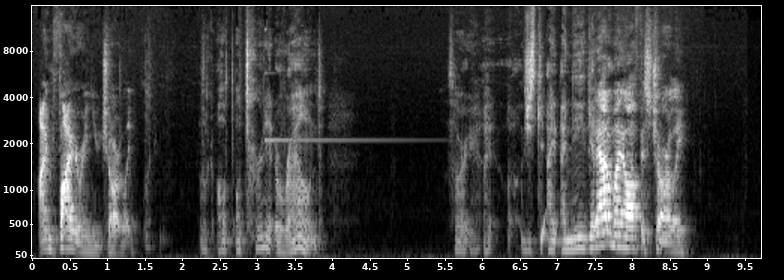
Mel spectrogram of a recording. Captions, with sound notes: I'm firing you, Charlie. - Look, I'll turn it around. (phone notification sound) Sorry. I just, I need... - Get outta my office, Charlie.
